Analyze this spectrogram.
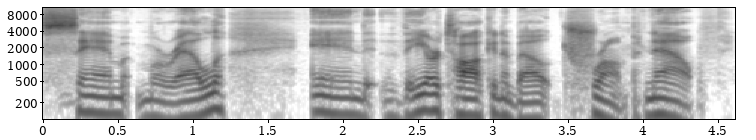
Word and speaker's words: Sam Morril: I believe his name is pronounced Sam Morril, and they are talking about Trump.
